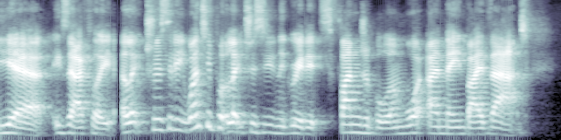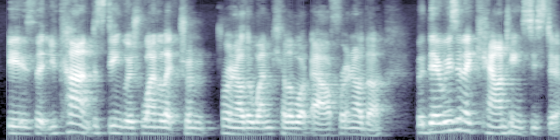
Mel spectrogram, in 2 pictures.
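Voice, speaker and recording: A woman talks very fast with an Australian accent. Her pitch is fairly low and her intonation lively. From Western Australia. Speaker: entrepreneur. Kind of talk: interview.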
